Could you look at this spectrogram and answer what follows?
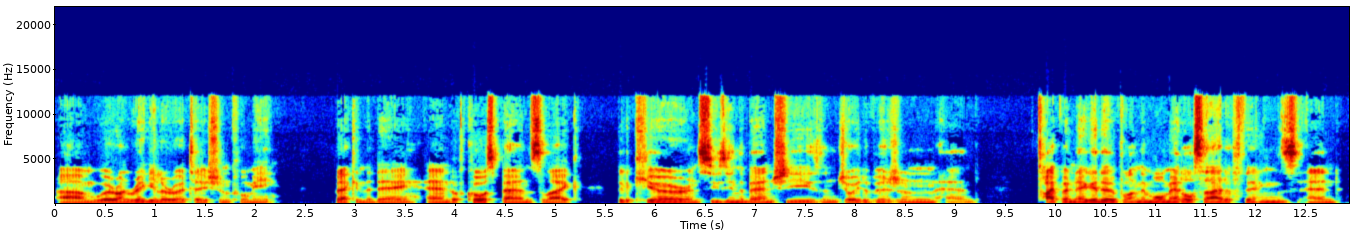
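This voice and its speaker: A middle-aged man with a baritone voice, a musician answering interview questions in a casual, halting way, often repeating words as he thinks. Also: flat delivery, a little mellow.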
